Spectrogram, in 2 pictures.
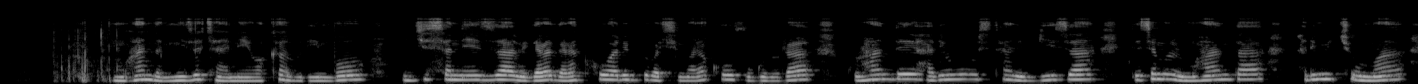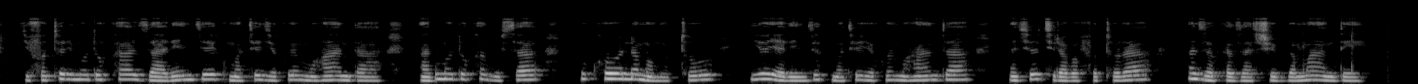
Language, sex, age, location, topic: Kinyarwanda, female, 18-24, Huye, government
